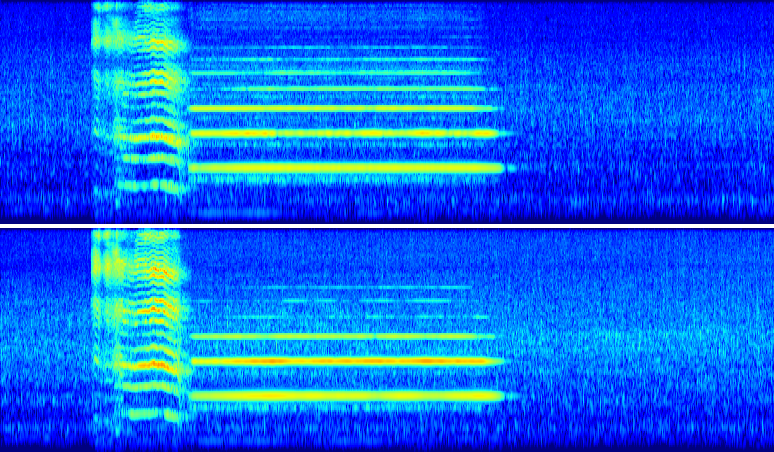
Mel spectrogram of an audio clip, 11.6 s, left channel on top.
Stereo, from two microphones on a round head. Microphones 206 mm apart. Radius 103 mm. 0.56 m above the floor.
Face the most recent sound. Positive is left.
turn(degrees=75)  # may be behind; listen again after turning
